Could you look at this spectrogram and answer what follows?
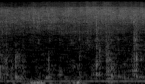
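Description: A kitchen tap runs hot water over frozen blackberries in a steady, gentle splashing stream. A low constant hum sits underneath.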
